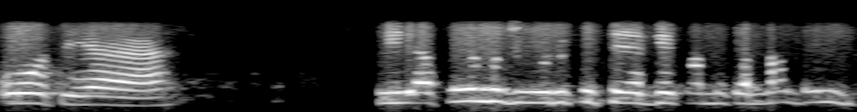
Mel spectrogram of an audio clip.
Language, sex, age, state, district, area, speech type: Dogri, female, 18-30, Jammu and Kashmir, Udhampur, rural, conversation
